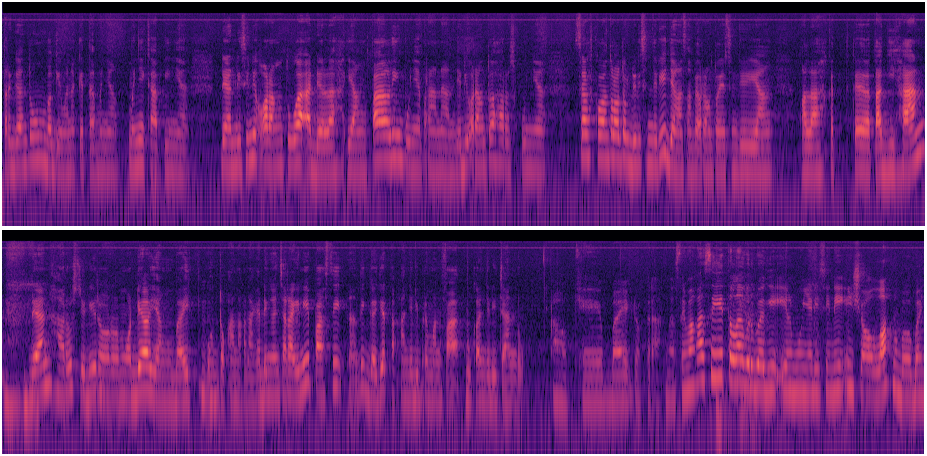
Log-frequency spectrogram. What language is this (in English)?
Indonesian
